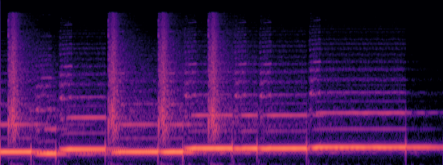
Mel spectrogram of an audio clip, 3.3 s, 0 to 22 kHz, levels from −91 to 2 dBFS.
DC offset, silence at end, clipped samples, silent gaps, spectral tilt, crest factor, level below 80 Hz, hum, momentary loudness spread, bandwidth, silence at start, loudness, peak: under 0.1%; 0 s; under 0.1%; none; -3 dB/octave; 12 dB; -72 dBFS; none; 4 LU; 16 kHz; 0 s; -28 LUFS; -16 dBFS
